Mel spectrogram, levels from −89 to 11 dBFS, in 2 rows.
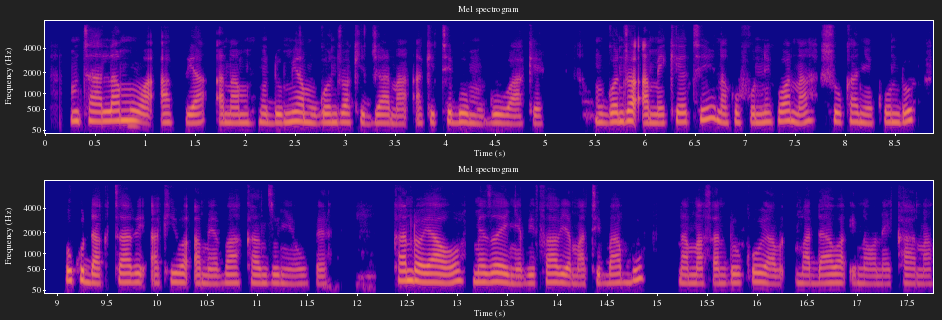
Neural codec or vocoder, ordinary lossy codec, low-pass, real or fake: none; MP3, 64 kbps; 7.2 kHz; real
